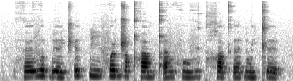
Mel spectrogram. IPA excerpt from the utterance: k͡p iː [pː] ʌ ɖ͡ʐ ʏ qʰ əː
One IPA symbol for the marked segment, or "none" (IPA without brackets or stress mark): f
